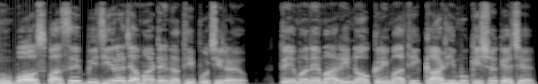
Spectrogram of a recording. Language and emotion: Gujarati, fearful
